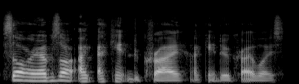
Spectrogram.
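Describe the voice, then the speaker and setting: A man voicing a crying eleven-year-old girl, with a high strained fake-sobbing voice. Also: fairly quick, vocal fry. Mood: tearful.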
